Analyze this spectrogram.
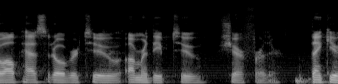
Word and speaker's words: Amardeep: Coalition, and so I'll pass it over to Amardeep to share further.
